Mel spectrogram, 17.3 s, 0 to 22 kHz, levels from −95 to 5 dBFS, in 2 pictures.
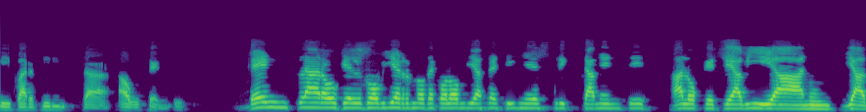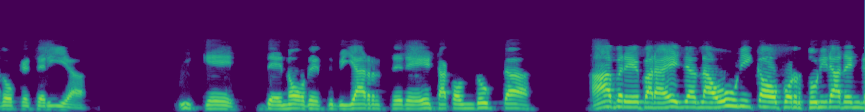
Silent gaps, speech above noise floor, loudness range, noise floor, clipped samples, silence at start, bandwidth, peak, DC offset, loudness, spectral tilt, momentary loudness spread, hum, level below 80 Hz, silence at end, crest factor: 2.01-2.32 s, 6.59-6.69 s, 9.66-10.39 s, 11.12-11.21 s, 14.05-14.51 s; over 74 dB; 6 LU; under -90 dBFS; under 0.1%; 0 s; 4.7 kHz; -2 dBFS; under 0.1%; -17 LUFS; -5.5 dB/octave; 13 LU; none; -86 dBFS; 0 s; 14 dB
